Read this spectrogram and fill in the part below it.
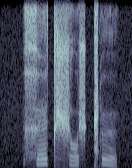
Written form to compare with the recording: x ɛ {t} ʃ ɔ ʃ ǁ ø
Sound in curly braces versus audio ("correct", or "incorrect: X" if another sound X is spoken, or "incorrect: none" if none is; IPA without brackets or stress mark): correct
